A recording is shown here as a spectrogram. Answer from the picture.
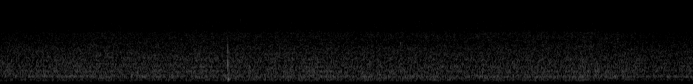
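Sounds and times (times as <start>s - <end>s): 
heavy rain downpour: 0.0s - 6.9s.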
